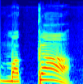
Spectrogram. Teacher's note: शुरुआत वाला आधा क है उसको इस प्रकार से पढ़ा जाएगा कि उसमें अ का ध्वनि का साउंड बिल्कुल ना आए। नहीं तो आएगा उच्चारण का साउंड यानी अ का साउंड तो गलत हो जाएगा।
